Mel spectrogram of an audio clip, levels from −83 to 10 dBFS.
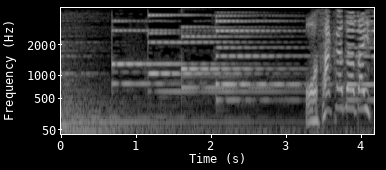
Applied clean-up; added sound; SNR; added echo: none; none; none; none.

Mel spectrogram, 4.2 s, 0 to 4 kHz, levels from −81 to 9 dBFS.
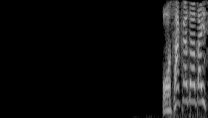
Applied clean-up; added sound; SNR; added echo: neural mask model Resemble Enhance denoiser.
